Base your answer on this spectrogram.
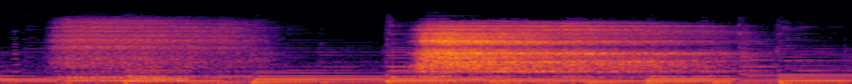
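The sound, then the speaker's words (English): A deep, slow breath drawn in and let out, taken as a calming 'dragon breath' in a children's relaxation story. A soft airy inhale is followed by a longer, louder exhale over steady, gentle background music. “With one more deep dragon breath in and out.”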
